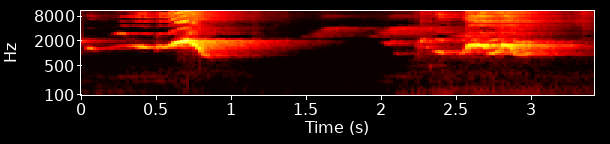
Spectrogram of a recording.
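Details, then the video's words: Black-naped oriole song: two clear whistled phrases with a rising swoop, and faint low hum beneath; played to encourage silent orioles to sing. "Suara kepodang gacor ini bisa di jadikan pancingan kepodang malas bunyi"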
